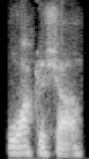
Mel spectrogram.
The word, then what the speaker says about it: Waukesha: the two above, which I loved hearing during the Daryl Brooks trial, no one could pronounce the city it was being held in, and that one is Waukesha.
